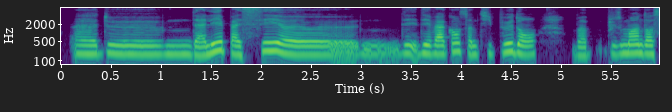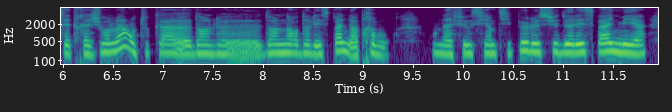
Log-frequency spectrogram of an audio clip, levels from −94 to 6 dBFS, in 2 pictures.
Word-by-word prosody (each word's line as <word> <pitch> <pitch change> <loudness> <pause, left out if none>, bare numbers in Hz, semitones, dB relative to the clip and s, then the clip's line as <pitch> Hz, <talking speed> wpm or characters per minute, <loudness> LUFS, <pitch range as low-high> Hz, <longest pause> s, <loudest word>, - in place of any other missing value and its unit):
heu, 175 -1 0
de, 170 -2 -1
mmh, 170 0 -3
d'aller 165 +8 +4
passer, 220 +5 +2
heu, 165 -2 +2
mmh, 170 +1 -8
des 180 -1 -2
des 185 0 +2
vacances, 175 +3 +1
un 165 - -1
petit 175 +2 -11
peu 205 +4 +2
dans, 170 -3 +1 0.3
bah, 155 -1 -5 0.2
plus 175 0 -7
ou - - 0
moins, 185 0 +4
dans 175 -1 +2
cette 175 -1 -5
région-là 205 - -1
en 235 - +1
tout 190 +1 -14
cas, 190 -2 -1
heu, - - -1
dans 185 0 -2
le 180 0 -3
dans 190 +2 -3
le 190 - +1
nord 190 -1 0
de 185 - -2
l'Espagne, 185 +5 0
après 155 +6 -1
bon, 155 -3 -6 0.4
on 185 -2 -5
a 175 - 0
fait 180 +2 -4
aussi, 185 +1 -5
un 185 - 0
petit 185 +1 -10
peu 225 +3 +3
le 205 -1 +4
sud 205 0 -4
de 195 - +7
l'Espagne, 205 +2 +4
mais, 190 -2 +4
heu, 180 - -2
180 Hz, 235 wpm, -24 LUFS, 170-195 Hz, 0.4 s, de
